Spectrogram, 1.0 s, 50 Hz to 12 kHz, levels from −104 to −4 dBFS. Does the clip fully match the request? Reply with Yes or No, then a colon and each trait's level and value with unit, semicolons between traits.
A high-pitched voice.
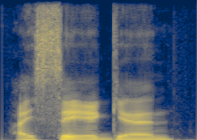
No: low, 110 Hz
